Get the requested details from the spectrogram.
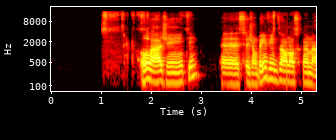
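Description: A young man speaks calmly into a microphone, heard through an online call.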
